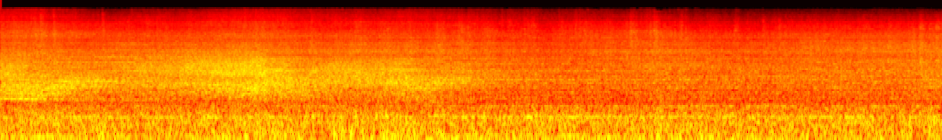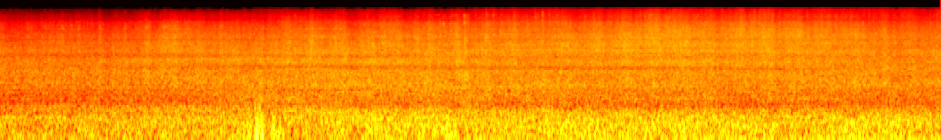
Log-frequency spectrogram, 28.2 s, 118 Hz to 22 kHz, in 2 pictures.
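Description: Double-stack container train rolling past: a steady low rumble of steel wheels on rail, louder in the last third, with a single sharp clank about 18 seconds in. Near the start a pickup truck drives past on the road, its tyre noise fading over the first few seconds.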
